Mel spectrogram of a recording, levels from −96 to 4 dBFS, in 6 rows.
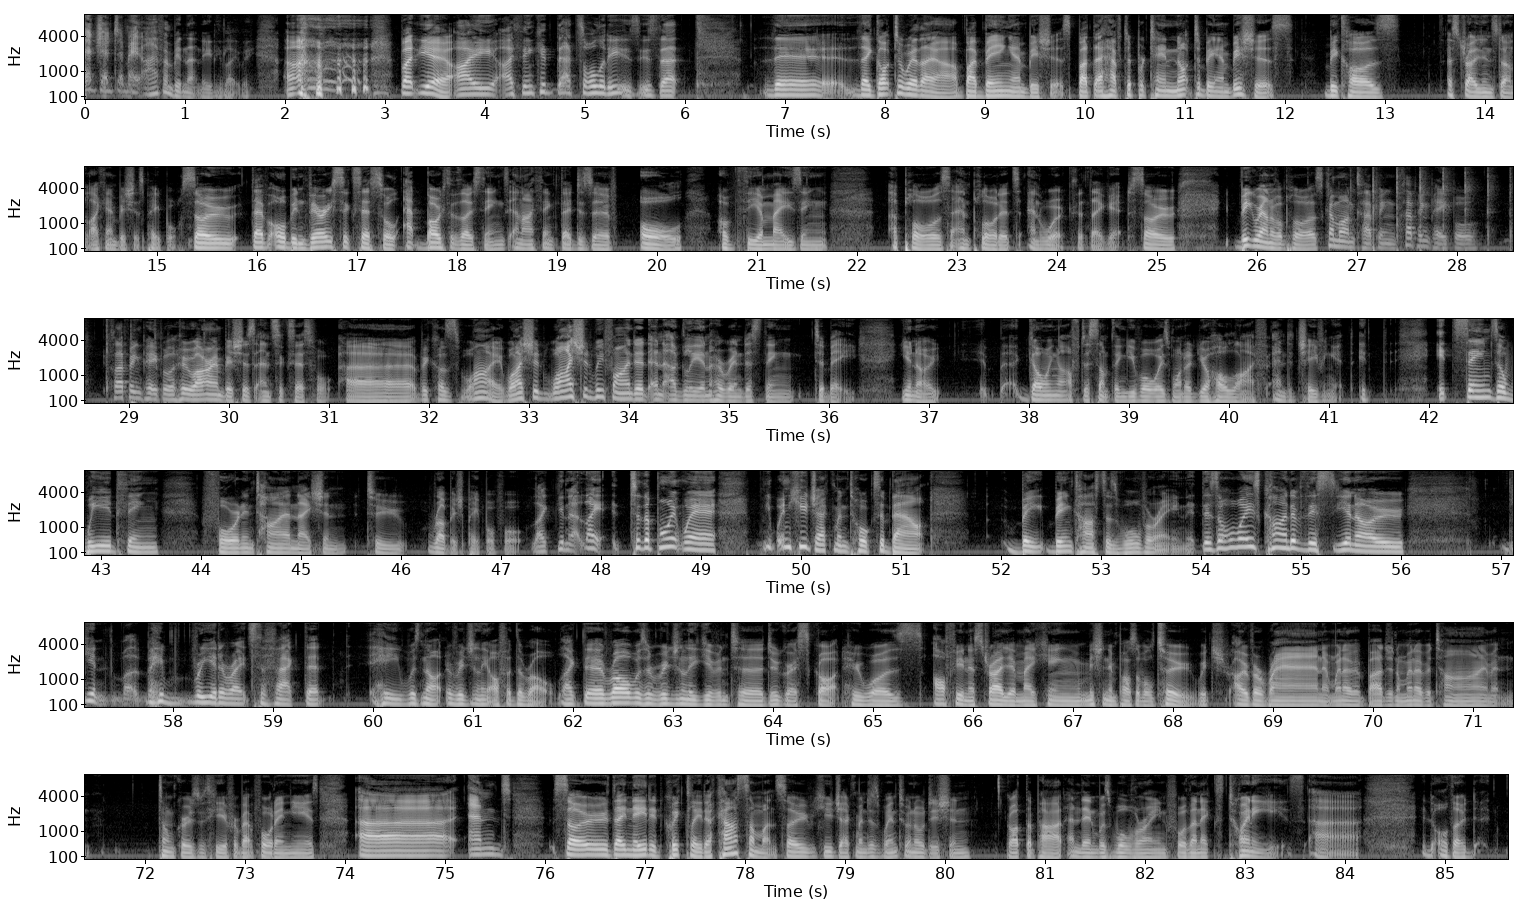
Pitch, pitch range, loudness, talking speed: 120 Hz, 105-140 Hz, -24 LUFS, 170 wpm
